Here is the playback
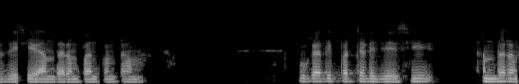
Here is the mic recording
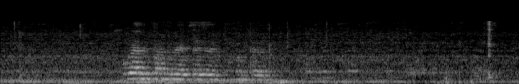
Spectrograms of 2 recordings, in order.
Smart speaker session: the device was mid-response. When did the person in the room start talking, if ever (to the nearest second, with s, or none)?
1 s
